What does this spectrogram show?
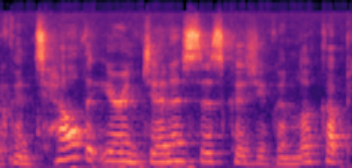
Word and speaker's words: Genesis: to the book of Genesis. It starts with a G, but we pronounce it with a J sound, Genesis, which means beginning or the first book.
